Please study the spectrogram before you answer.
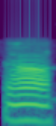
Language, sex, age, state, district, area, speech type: Assamese, male, 18-30, Assam, Majuli, urban, conversation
